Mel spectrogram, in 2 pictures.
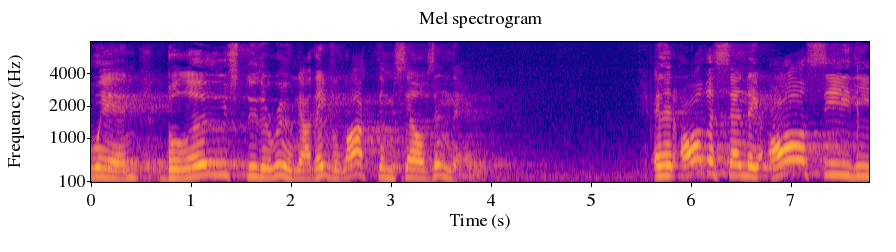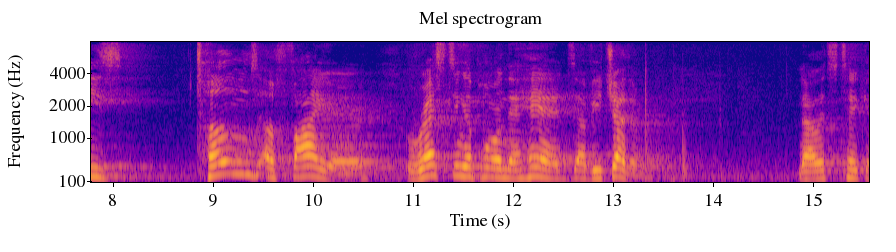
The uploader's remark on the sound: Delivered on May 20, 2018 at the Cathedral of the Nativity of the Blessed Virgin Mary in Biloxi, MS.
